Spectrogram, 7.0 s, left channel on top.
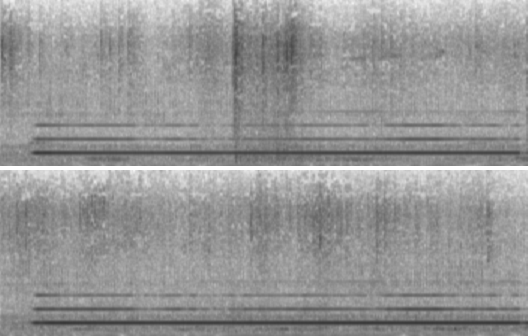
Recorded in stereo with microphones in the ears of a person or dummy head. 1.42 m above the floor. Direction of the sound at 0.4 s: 10° right (ahead or behind).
